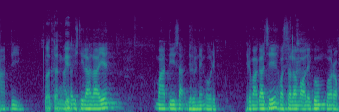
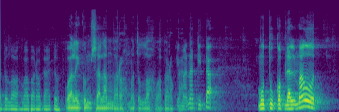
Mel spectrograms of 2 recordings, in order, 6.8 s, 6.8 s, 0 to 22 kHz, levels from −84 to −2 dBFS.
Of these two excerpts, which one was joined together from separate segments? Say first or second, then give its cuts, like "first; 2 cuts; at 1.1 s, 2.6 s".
second; 1 cut; at 3.7 s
